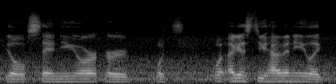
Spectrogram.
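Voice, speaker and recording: A man interviews people on a city street, asking loose, rambling questions that restart midway. His voice sits at a middle pitch. Clear traffic and city noise fill the background. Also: level tone, fairly quick.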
